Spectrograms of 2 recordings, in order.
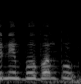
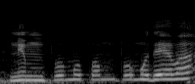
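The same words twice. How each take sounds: First: Said in the usual way. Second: Slow solemn prayer voice on నింపుము పంపుము దేవా; solemn slow invocation to God; drawn-out prayer. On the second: Shown as a demonstration. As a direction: intone it slowly like a priest.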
